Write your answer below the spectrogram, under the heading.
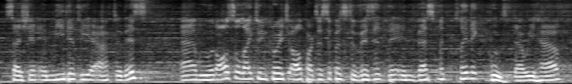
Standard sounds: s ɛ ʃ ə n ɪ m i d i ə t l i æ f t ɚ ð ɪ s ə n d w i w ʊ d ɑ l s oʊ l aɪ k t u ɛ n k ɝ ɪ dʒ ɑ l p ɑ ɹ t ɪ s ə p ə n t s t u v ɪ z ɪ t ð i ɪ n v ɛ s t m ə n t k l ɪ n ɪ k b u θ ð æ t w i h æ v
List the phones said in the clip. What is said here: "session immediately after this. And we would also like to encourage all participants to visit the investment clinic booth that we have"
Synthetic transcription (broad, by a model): s ɛ ʃ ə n ɪ m i d i ə t l i æ f t ɚ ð ɪ s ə n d w i w ʊ d ɑ l s oʊ l aɪ k t u ɛ n k ɝ ɪ dʒ ɑ l p ɑ ɹ t ɪ s ə p ə n t s t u v ɪ z ɪ t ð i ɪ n v ɛ s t m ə n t k l ɪ n ɪ k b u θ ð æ t w i h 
